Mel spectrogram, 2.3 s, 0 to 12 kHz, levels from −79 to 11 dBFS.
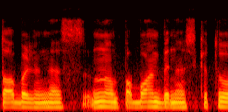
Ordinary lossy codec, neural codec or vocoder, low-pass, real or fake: Opus, 16 kbps; none; 7.2 kHz; real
